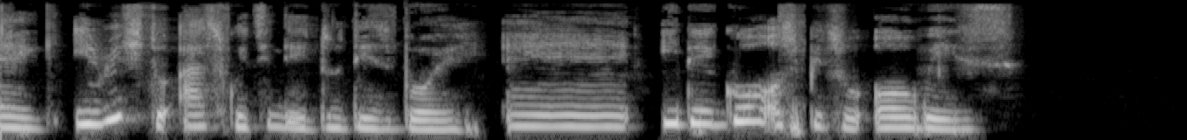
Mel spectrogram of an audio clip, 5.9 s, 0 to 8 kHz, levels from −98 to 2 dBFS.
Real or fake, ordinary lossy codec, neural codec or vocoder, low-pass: real; AAC, 32 kbps; none; 7.2 kHz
